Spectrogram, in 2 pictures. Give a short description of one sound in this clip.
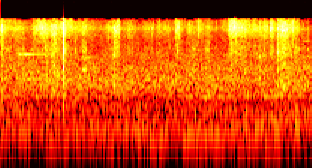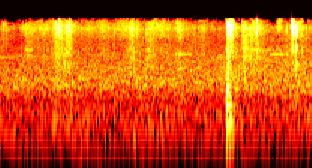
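Clothing rustles softly.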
